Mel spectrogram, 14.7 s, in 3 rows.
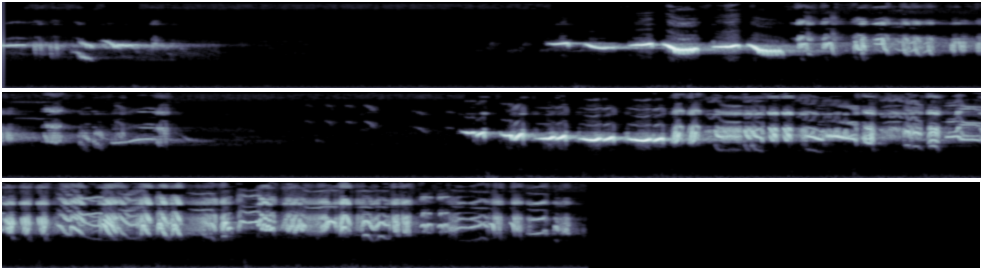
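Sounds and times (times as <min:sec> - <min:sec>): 
redwing Turdus iliacus calling: 0:00.0 - 0:00.9, 0:02.7 - 0:05.8, 0:07.2 - 0:12.6.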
